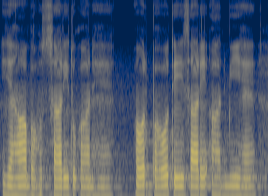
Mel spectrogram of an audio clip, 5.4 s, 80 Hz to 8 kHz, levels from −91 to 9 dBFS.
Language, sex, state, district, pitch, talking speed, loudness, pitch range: Hindi, male, Uttar Pradesh, Saharanpur, 125 Hz, 125 wpm, -20 LUFS, 120-125 Hz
